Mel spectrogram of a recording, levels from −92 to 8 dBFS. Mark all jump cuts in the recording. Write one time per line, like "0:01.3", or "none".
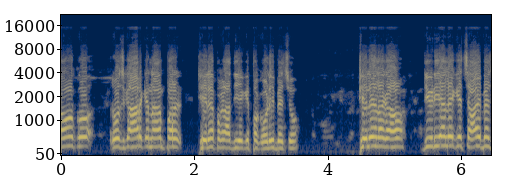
none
